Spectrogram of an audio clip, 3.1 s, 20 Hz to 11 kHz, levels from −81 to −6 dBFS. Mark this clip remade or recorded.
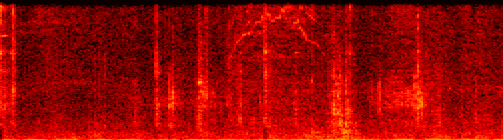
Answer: recorded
